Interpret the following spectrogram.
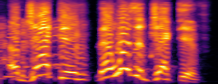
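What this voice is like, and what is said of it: Yelling loudly. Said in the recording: “Why are you yelling?”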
